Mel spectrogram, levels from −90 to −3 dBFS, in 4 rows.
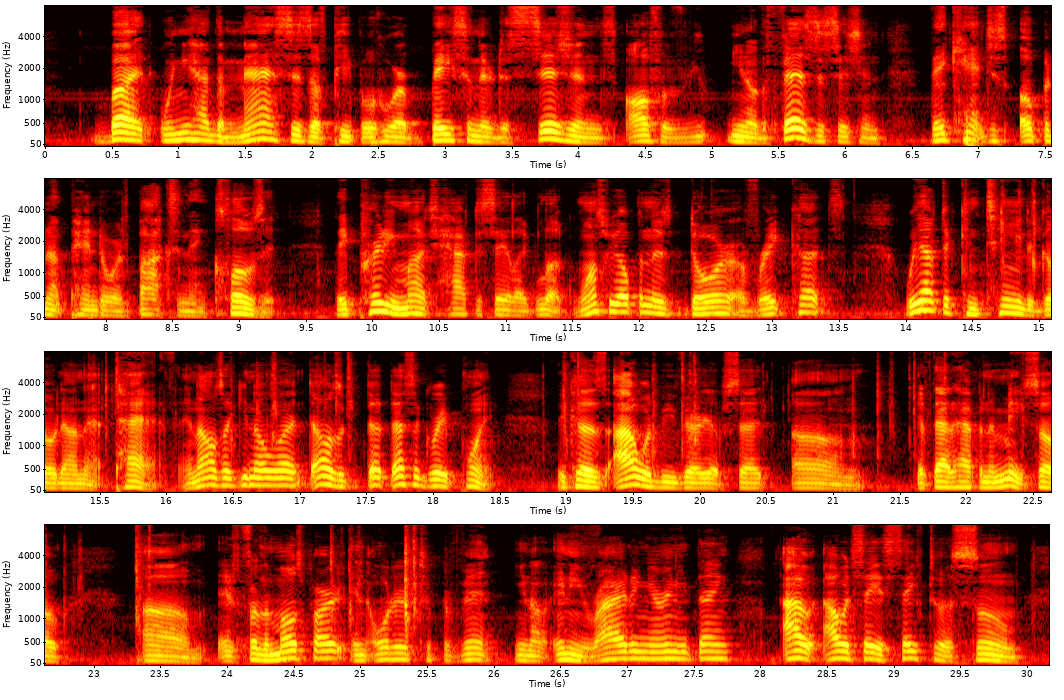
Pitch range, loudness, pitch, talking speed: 105-145 Hz, -26 LUFS, 120 Hz, 215 wpm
